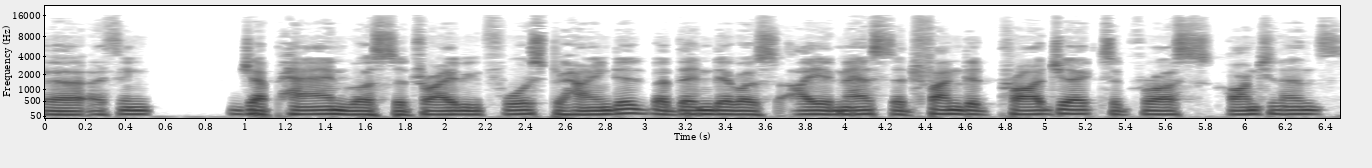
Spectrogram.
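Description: A man with a German accent speaks at a moderate pace in a fairly low voice, recorded very cleanly with a silent background and a dry, close sound with no echo. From Germany. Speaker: professor. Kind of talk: interview. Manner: hesitant, frequent fillers and repetitions.

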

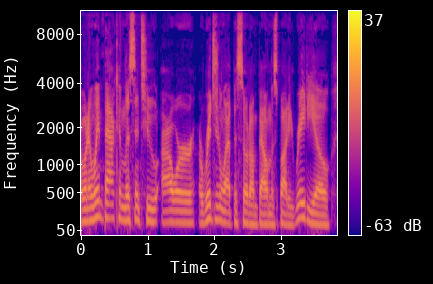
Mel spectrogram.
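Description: With a normal speaking voice, a man of medium pitch uses lively intonation in a dry, close sound with no echo. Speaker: podcast host. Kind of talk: casual interview.

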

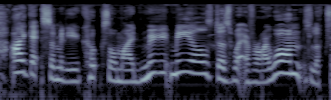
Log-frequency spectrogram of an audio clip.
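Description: A woman with a northern English accent, fairly high pitch, very wide pitch swings and a very fast pace. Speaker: domestic violence campaigner. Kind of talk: interview about domestic abuse.

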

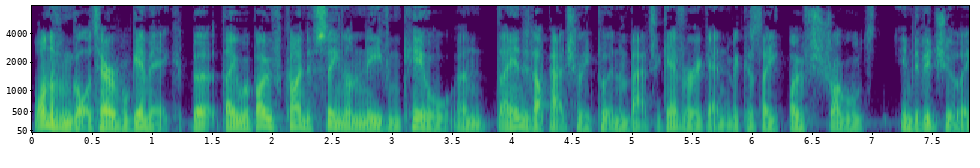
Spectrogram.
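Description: A man with a British accent talks at a very fast pace, the sound dry and close with no echo. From UK. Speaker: podcast host. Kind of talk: casual chat.

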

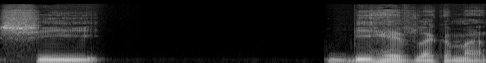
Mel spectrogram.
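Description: In a French accent, a man with a dark, mellow tone speaks at a fairly slow pace, recorded very cleanly against a silent background in a dry, close sound with no echo. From Martinique and Paris. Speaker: photographer and clothing designer. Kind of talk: interview.

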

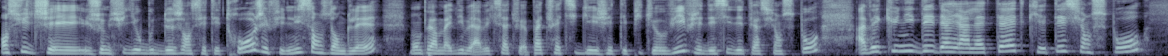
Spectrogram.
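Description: Her dark, mellow tone sits at a fairly low pitch as this woman moves at a fairly quick pace through very wide pitch swings. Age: 70s. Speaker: radio executive. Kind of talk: interview. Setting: office. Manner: halting.

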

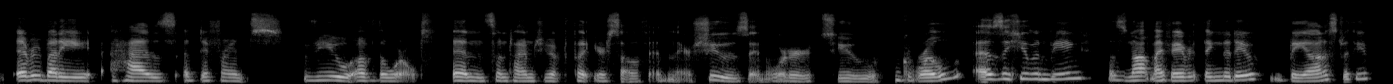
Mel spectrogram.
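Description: Using a plain, everyday voice, a woman speaks slowly-ish at a fairly slow pace, her fairly low pitch carrying lively intonation. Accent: American. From US South. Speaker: book club podcast co-host. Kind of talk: casual chat.

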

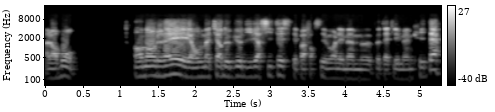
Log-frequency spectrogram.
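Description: Very fast male speech at a medium pitch. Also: ordinary pitch variation. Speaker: farmer and podcast host. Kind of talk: live interview. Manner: halting.

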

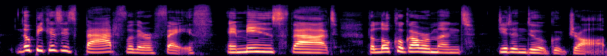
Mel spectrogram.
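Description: A woman with a Chinese accent, fairly high-pitched and lively in intonation, at a fairly slow pace, on a very clean recording with a silent background. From Beijing, China. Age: 30s. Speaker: journalist. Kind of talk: casual interview.

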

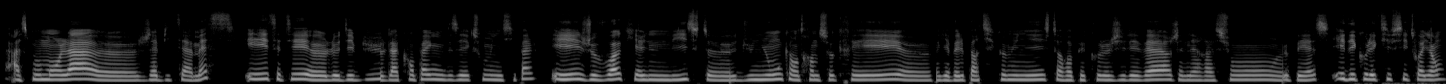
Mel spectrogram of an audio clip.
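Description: A woman speaks at a fairly high pitch in a monotone, flat intonation with hardly any pauses, and the sound is dry and close with no echo. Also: moderate pace. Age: 20s. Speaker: youth political organizer. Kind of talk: interview. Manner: hesitant fillers.

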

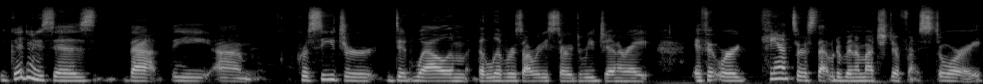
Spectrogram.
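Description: With an American accent, a woman speaks at a moderate pace in a fairly low, unremarkable speaking voice with ordinary pitch variation. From US, West Virginia/Kentucky/Ohio tri-state area. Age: 60s. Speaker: cannabis entrepreneur. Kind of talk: casual interview.

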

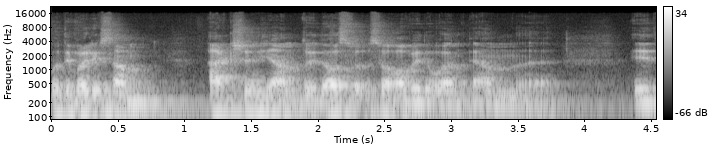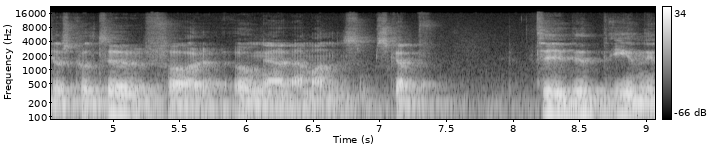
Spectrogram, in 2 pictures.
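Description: With lively intonation and a fairly low pitch, a man speaks amid noticeable background noise and audible room echo. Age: 50s. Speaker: company founder and CEO. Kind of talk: interview conversation. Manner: halting, many repetitions and fillers.

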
